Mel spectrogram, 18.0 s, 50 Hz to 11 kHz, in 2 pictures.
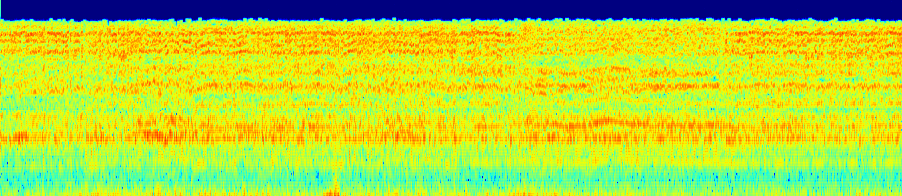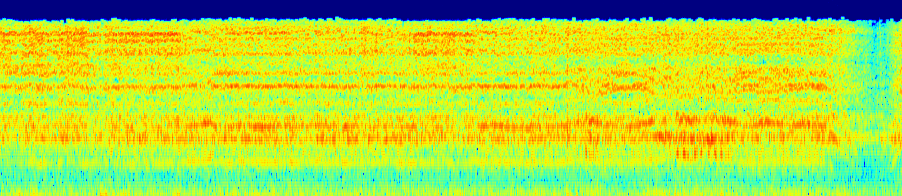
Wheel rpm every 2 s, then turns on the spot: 150, 160, 160, 160, 160, 160, 160, 160, 100.
none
